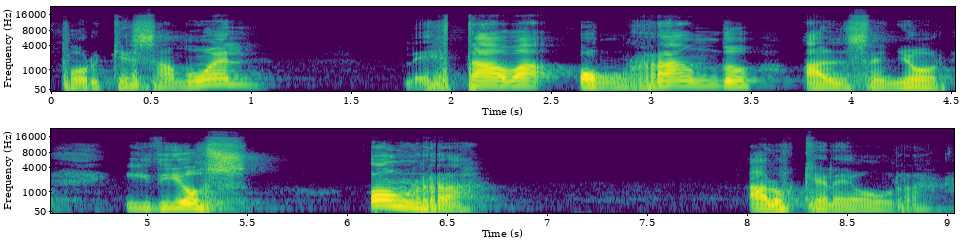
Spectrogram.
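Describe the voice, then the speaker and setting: A man preaching a sermon, telling a Bible story dramatically and building to loud, fervent exhortation. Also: fairly high pitch, slow, pauses often. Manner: dramatic storytelling, acting out the characters' lines.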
